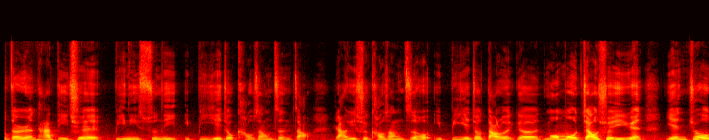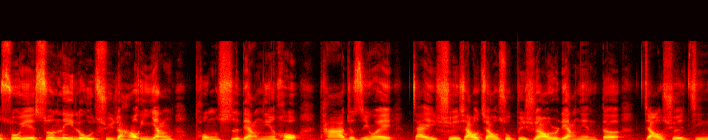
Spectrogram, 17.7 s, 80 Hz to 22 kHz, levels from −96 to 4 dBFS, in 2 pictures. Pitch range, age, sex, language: 165-210 Hz, 20-39, female, Chinese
